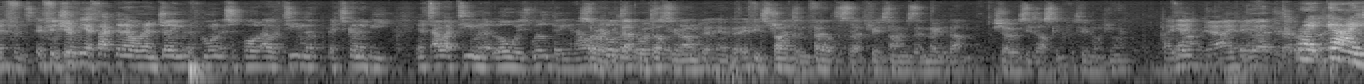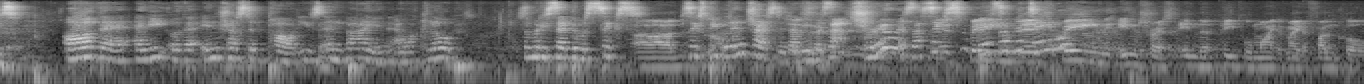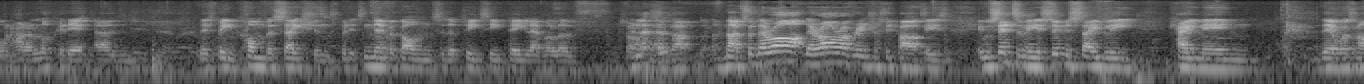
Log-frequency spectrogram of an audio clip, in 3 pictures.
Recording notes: A full audio recording of the tf press forum which took place on the 1/2/18 at Tyneside Irish Centre. We are grateful to all 180 people who sold out the event.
